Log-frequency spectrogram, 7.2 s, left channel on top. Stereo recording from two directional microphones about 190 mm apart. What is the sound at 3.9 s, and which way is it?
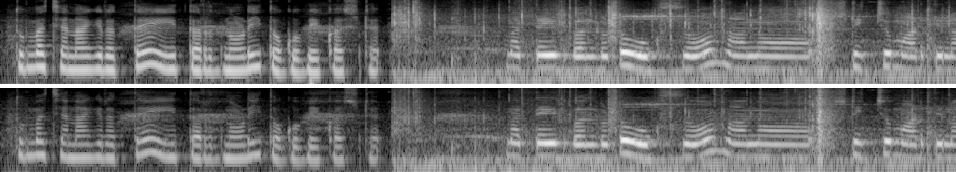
Speech, 5° left (ahead or behind).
